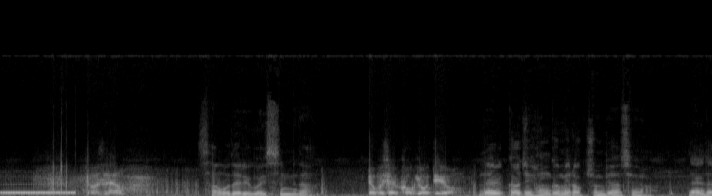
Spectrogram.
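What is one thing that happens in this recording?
A man speaks tensely over a phone.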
